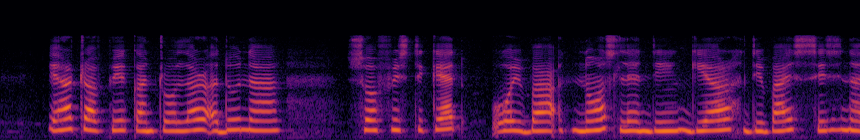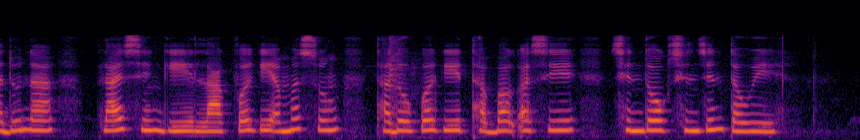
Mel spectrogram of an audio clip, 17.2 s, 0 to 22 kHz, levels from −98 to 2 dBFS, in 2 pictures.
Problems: background sounds at intervals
